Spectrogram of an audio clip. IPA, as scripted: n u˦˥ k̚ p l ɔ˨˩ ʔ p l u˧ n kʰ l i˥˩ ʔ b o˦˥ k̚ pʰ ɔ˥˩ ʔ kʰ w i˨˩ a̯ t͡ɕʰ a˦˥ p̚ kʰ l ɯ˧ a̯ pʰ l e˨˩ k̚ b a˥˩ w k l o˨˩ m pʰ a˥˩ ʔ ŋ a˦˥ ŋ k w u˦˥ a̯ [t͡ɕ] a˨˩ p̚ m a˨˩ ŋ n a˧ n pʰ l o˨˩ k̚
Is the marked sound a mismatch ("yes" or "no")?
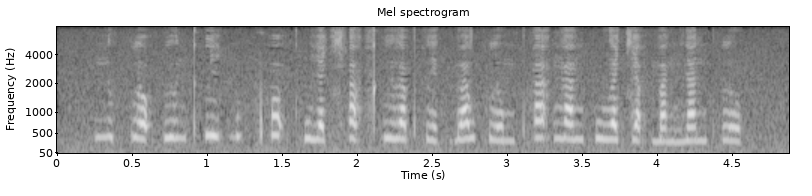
no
